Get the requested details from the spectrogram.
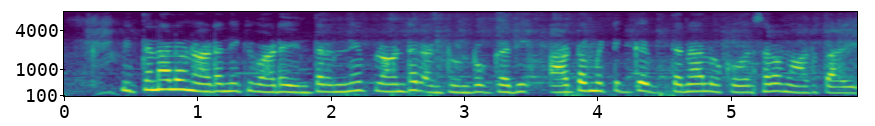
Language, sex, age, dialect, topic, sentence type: Telugu, female, 46-50, Telangana, agriculture, statement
